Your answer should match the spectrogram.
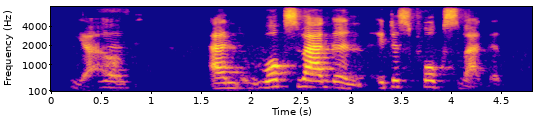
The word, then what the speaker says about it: Volkswagen: and Volkswagen it is Volkswagen Volkswagen it is starting with v but then it is Volkswagen F sound will come okay then por por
